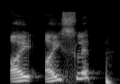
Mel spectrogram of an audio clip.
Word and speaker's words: Islip: You were born on Long Island, and I was looking up East Islip.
